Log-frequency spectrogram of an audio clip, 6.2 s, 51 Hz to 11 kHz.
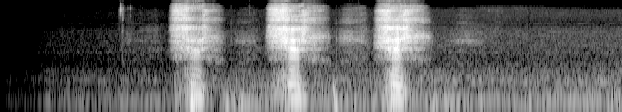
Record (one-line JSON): {"exhalation_length": "6.2 s", "exhalation_amplitude": 16101, "exhalation_signal_mean_std_ratio": 0.45, "survey_phase": "alpha (2021-03-01 to 2021-08-12)", "age": "18-44", "gender": "Male", "wearing_mask": "No", "symptom_cough_any": true, "symptom_new_continuous_cough": true, "symptom_fever_high_temperature": true, "symptom_headache": true, "symptom_onset": "4 days", "smoker_status": "Never smoked", "respiratory_condition_asthma": false, "respiratory_condition_other": false, "recruitment_source": "Test and Trace", "submission_delay": "1 day", "covid_test_result": "Positive", "covid_test_method": "RT-qPCR", "covid_ct_value": 29.8, "covid_ct_gene": "N gene"}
